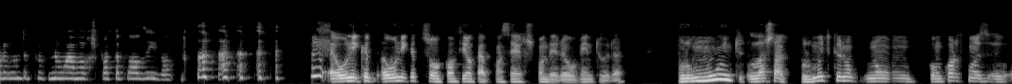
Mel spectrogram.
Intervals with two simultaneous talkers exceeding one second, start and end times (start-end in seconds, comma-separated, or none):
none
